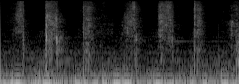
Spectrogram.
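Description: A tarot deck shuffled by hand, a run of short papery card strokes about three a second.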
